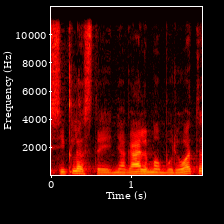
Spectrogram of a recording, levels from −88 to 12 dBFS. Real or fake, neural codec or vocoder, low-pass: real; none; 10.8 kHz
